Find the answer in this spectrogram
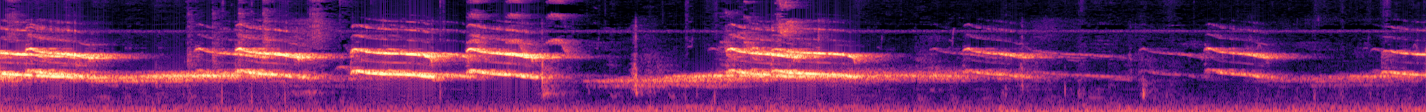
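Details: King quail lure call used to attract wild birds: long, sliding whistles falling in pitch, repeated roughly every second in overlapping series, with a faint hum underneath.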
